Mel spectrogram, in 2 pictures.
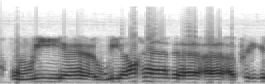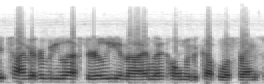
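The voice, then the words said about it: Nice radio voice. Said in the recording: “he has a nice radio voice.”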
